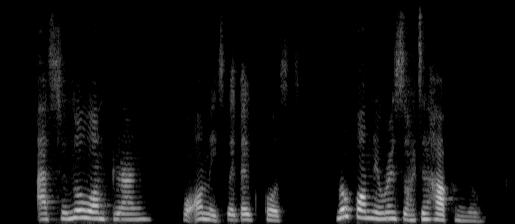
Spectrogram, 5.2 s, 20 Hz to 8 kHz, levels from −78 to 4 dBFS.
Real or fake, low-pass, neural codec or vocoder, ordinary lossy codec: fake; none; codec, 16 kHz, 0.5 kbps, X-Codec, HuBERT features, trained on balanced general audio; none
